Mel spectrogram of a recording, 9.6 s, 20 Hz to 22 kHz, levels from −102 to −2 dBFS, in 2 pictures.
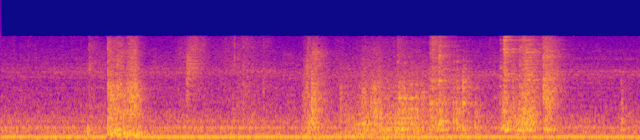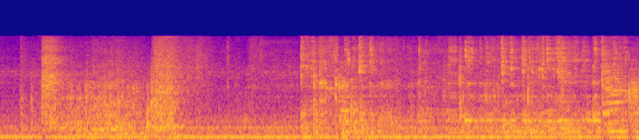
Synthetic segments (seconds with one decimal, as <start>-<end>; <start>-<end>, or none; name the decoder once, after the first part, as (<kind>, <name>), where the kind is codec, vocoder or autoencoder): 0.0-0.9 (vocoder, BigVGAN v2); 2.6-8.2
